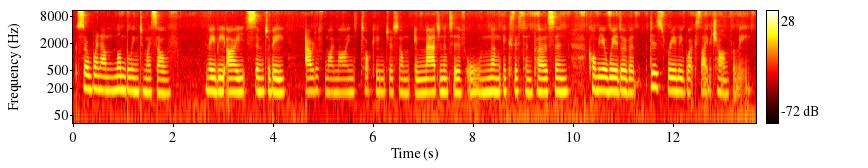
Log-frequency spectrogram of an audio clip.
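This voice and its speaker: Low-voiced woman, cantonese first language, chatty informal english answers. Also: completely flat delivery, measured pace, a little mellow, a little hiss or hum, rough recording. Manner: fluent, informal, uses slang. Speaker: IELTS speaking candidate. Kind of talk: answering interview questions.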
